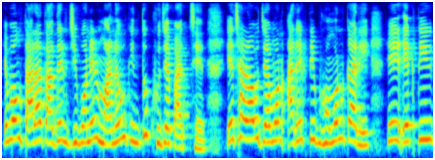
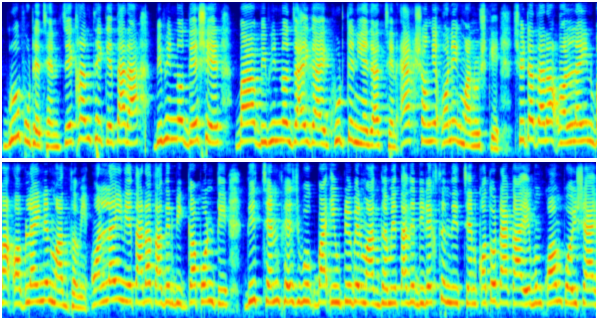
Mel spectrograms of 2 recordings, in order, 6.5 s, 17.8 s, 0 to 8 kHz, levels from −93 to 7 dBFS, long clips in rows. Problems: none marked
